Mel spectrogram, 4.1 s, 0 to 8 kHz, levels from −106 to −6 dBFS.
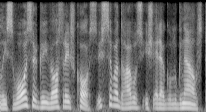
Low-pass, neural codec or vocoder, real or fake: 7.2 kHz; codec, 16 kHz in and 24 kHz out, 0.9 kbps, LongCat-Audio-Codec, fine tuned four codebook decoder; fake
